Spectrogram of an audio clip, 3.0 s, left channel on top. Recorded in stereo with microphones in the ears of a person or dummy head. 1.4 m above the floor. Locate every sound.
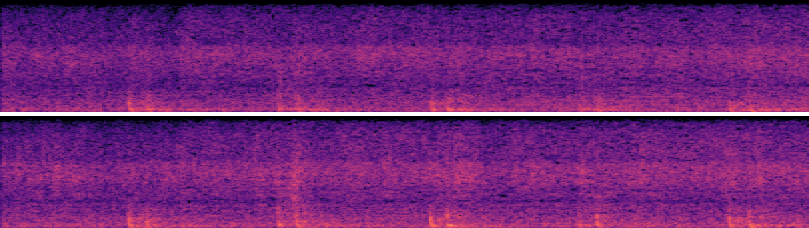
0.5 s footsteps: 15° right (ahead or behind), 2 m; by 2.9 s 55° right (ahead or behind), 2.5 m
